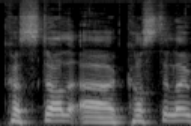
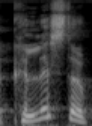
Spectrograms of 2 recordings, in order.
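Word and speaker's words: Callisto: You got Costello Protocol, which I don't actually remember the music for that. Can you? Was that correct? Yeah, the Kalisto Protocol.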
